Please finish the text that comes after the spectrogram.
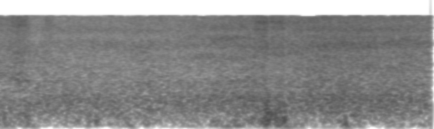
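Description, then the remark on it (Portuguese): Ocean waves wash onto a beach in Florianópolis in a steady, rushing roar that swells briefly near the middle, with wind buffeting the microphone and no voices. “Hoje a gente tem café com água salgada.”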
